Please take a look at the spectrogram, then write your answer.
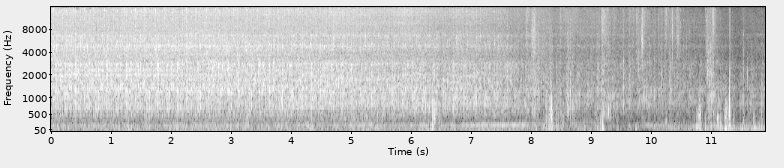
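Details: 2015 6.7 diesel: rough idle with sharp knocks roughly three per second, most noticeable late in the clip; knock inside the engine.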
